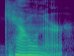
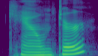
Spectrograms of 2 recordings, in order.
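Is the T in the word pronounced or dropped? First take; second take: dropped; pronounced. First: The T after the N is dropped. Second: The T after the N is pronounced.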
